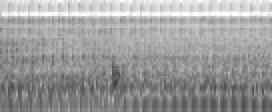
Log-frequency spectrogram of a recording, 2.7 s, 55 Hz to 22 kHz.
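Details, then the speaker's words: BM Motard 250 single-cylinder after engine rebuild, idling: regular tapping knock riding on each firing beat, seemingly from the top end; cause not yet found, engine to be dismantled again. Engine knock. "запустил мопед Вот но слышно стук вон"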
